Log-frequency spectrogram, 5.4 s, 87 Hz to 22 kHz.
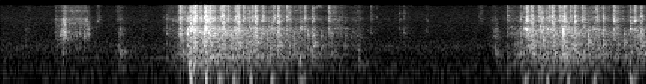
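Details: PowerChief 3500 W generator with 8 hp Briggs & Stratton engine, after fitting carburetor, governor linkage, new air filter and fuel line: fires and chugs evenly in two spells, steady beat, no misses or knocks; running normally.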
